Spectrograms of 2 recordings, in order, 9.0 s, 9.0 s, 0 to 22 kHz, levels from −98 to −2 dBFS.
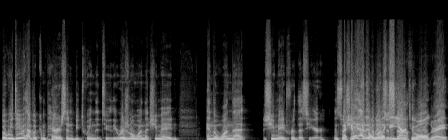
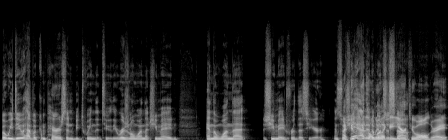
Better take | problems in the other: second | distortion; slight; 10 dB below the speech

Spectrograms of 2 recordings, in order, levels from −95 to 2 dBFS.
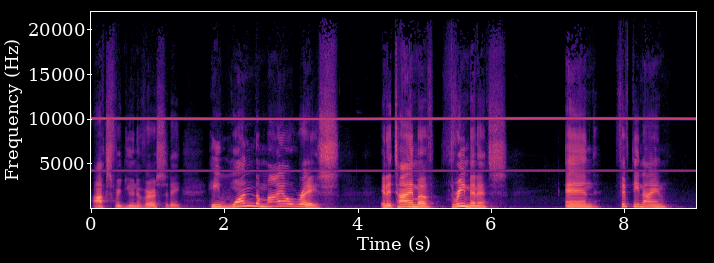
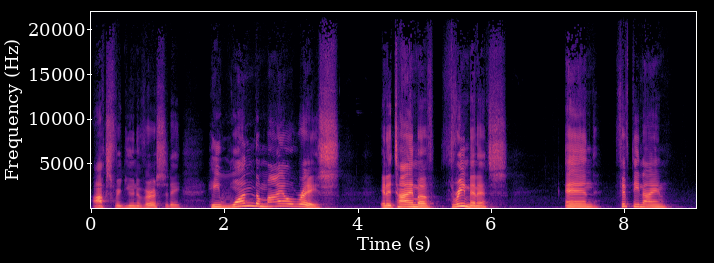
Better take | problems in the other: second | high-pitched whine; noticeable; throughout; 10 kHz, 15 dB below the speech

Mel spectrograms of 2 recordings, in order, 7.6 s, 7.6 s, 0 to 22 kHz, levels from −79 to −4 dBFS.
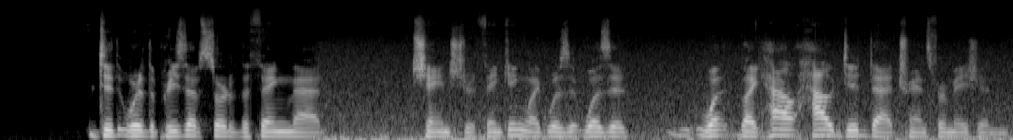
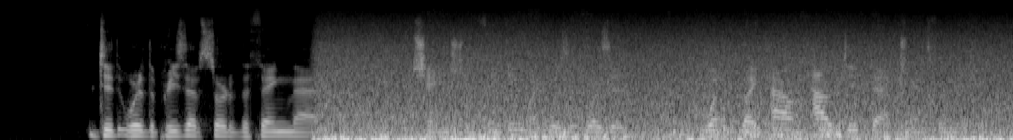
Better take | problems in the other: first | wind noise on the microphone; heavy; from 2.5 s on; as loud as the speech; occasional gusts in the first

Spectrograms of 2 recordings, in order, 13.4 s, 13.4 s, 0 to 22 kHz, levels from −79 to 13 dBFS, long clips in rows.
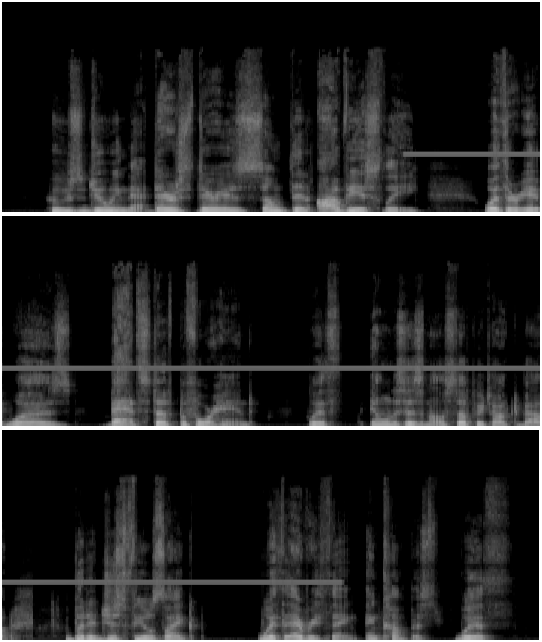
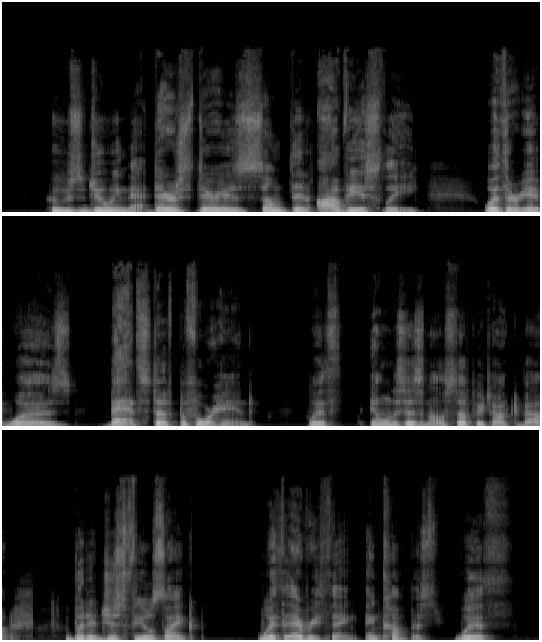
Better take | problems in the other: second | high-pitched whine; noticeable; from 3.5 to 12 s; 6 kHz, 15 dB below the speech

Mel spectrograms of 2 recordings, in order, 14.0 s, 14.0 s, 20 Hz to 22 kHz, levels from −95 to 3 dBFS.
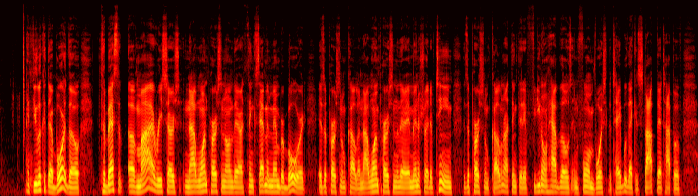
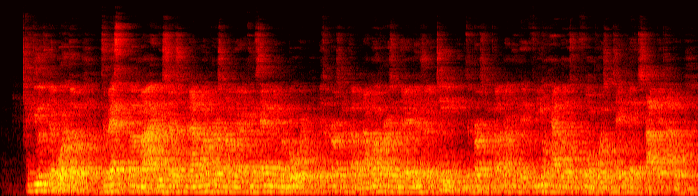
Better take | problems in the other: first | off-mic speech; far // room echo; strong; dies away in 2.6 s

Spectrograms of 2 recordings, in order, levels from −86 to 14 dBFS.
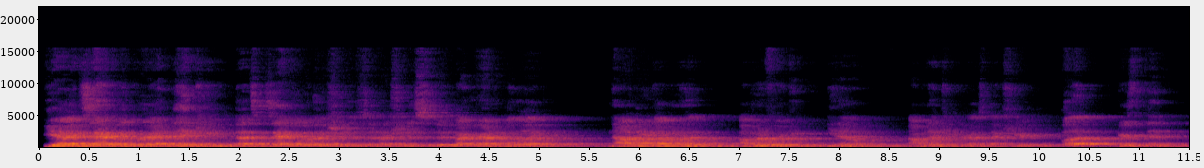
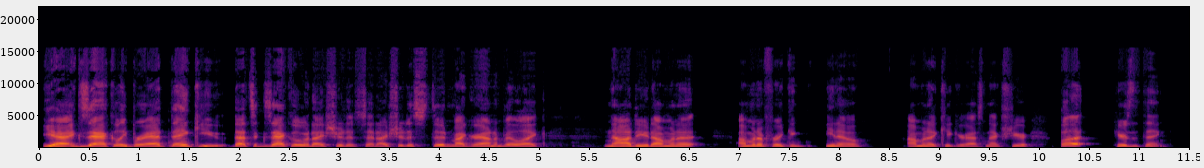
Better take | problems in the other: second | off-mic speech; far // room echo; strong; dies away in 2.1 s

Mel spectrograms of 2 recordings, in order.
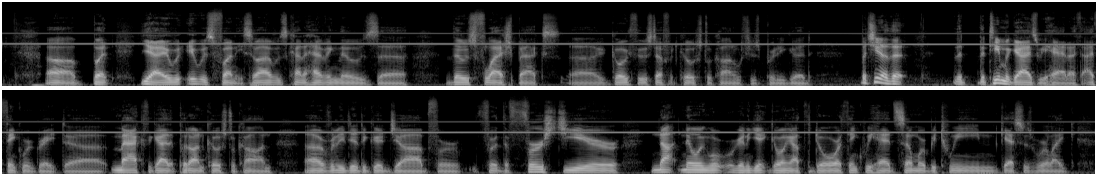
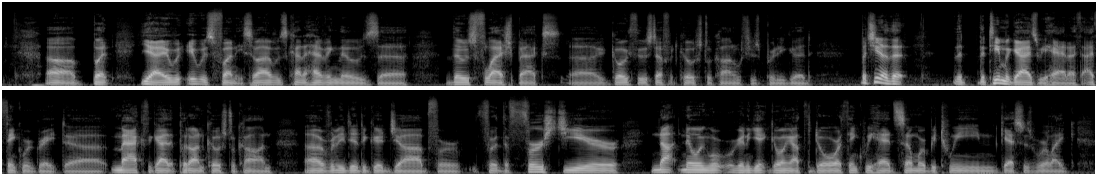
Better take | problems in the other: second | high-pitched whine; loud; throughout; 3 kHz, 6 dB below the speech

